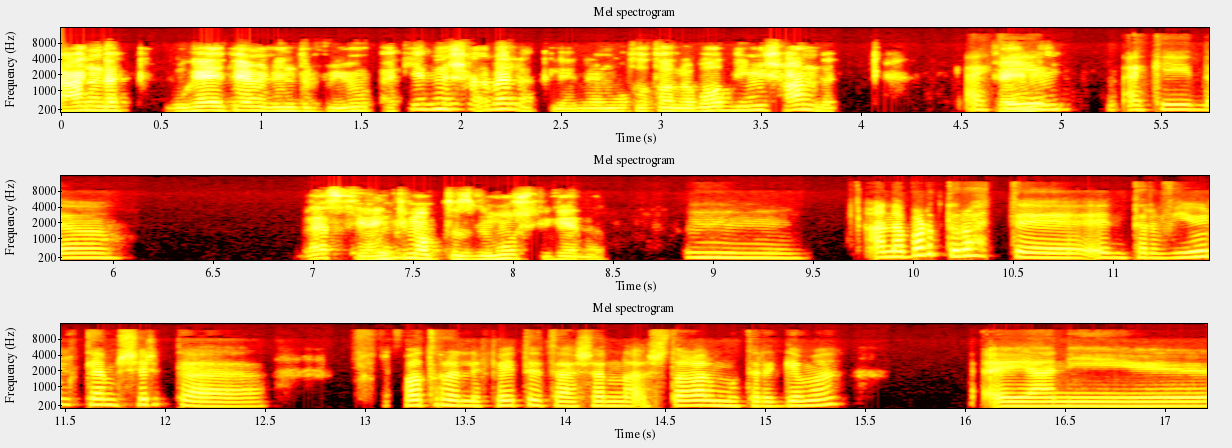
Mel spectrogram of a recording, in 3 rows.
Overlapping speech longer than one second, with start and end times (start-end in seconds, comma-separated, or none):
none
